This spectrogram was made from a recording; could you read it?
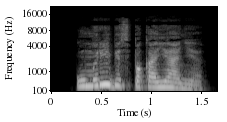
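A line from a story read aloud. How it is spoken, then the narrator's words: Shouting. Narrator (Russian): кричала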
